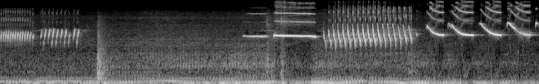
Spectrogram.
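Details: Canary song recorded as tutor material for young canaries: short buzzy trills and a thin whistle, then a loud fast buzzy roll, followed by a series of high falling slurred notes, over a faint low hum.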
